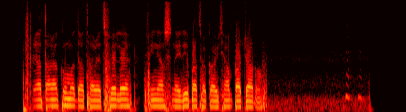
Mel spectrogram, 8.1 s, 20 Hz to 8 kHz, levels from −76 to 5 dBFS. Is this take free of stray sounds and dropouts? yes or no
no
